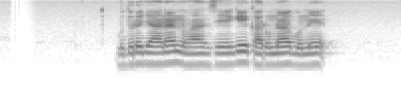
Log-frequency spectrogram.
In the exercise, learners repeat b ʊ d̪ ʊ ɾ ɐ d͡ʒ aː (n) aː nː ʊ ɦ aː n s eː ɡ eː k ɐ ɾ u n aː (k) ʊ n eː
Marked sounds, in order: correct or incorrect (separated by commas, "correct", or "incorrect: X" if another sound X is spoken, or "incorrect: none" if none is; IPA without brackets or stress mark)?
correct, incorrect: ɡ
